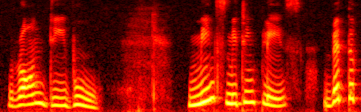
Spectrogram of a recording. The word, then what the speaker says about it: rendezvous: Rendezvous, pronounces rendezvous, means meeting place with the comet, and detonation means exploding of the payload.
